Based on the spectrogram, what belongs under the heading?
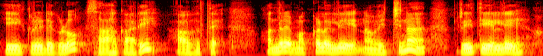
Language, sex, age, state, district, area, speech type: Kannada, male, 45-60, Karnataka, Chikkamagaluru, rural, spontaneous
